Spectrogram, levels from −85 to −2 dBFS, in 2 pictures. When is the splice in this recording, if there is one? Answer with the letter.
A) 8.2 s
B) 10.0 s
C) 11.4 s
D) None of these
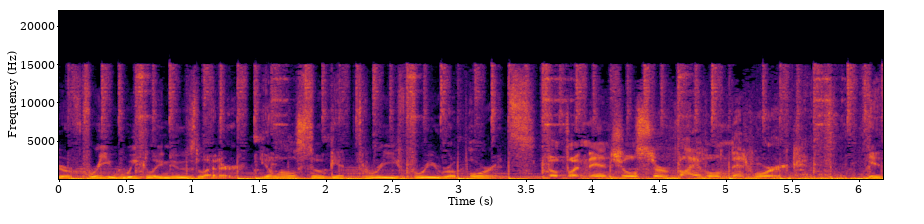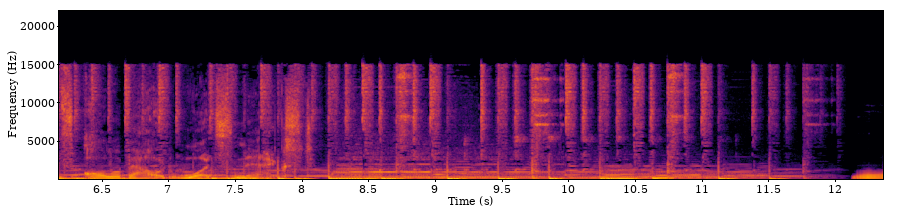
B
